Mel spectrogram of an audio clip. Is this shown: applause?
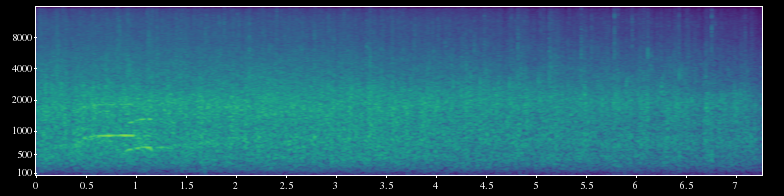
yes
